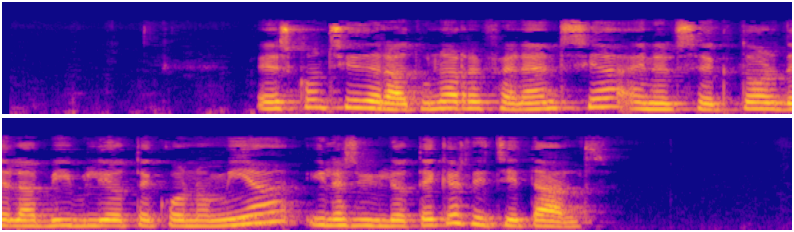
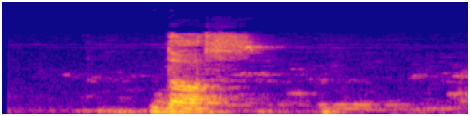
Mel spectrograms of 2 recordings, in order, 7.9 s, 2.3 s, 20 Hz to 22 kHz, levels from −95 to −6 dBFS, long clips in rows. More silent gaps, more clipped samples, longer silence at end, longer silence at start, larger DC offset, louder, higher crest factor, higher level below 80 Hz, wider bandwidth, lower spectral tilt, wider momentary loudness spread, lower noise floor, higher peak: neither; neither; first, 0.95 s vs 0.05 s; first, 1.3 s vs 0.5 s; neither; about the same, -21 LUFS vs -20 LUFS; about the same, 18 dB vs 22 dB; about the same, -62 dBFS vs -58 dBFS; first, 11.5 kHz vs 7.6 kHz; about the same, -4 dB/octave vs -5 dB/octave; second, 4 LU vs 22 LU; first, -74 dBFS vs -48 dBFS; about the same, -4 dBFS vs -2 dBFS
